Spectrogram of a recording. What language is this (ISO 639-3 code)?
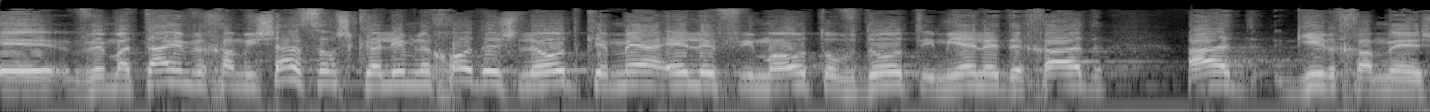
heb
